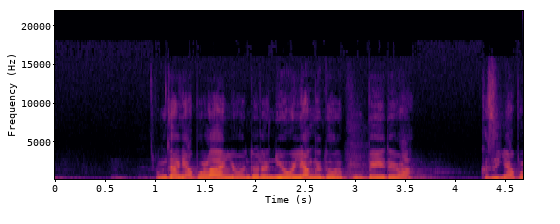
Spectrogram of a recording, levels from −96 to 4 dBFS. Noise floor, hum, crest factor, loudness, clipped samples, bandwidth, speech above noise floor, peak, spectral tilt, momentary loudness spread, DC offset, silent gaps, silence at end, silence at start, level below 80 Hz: -69 dBFS; none; 16 dB; -37 LUFS; under 0.1%; 17 kHz; 32 dB; -24 dBFS; -6.5 dB/octave; 9 LU; under 0.1%; none; 0 s; 0.6 s; -74 dBFS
